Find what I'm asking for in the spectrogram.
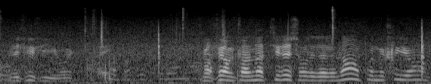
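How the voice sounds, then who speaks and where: Amid noticeable background noise, a man with a high pitch talks at a fairly quick pace with fairly even intonation. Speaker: war veteran, former resistance fighter. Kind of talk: interview answer.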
